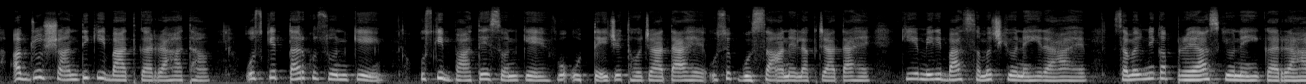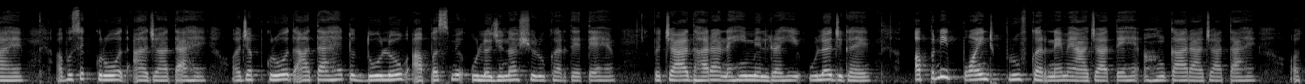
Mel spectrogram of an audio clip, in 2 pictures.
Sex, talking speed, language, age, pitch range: female, 195 wpm, Hindi, 20-39, 185-220 Hz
